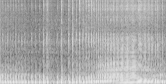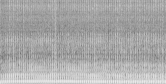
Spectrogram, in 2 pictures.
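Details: Weathered motorcycle from Wales on its stand, warmed up a minute with clutch and side-stand switches disengaged: engine note climbs smoothly and drops to steady, even idle with no knocks or rattles; healthy.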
